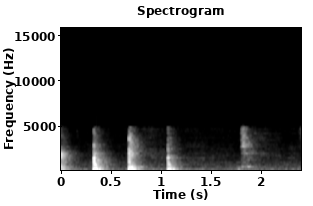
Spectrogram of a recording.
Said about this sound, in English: That was a knock on the door.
